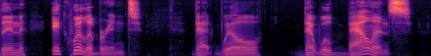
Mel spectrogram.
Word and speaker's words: equilibrant: last word is equilibrant equilibrant you can also say e still emphasizing the second syllable equilibrant you can also say equilibrant equilibrant spelled e q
